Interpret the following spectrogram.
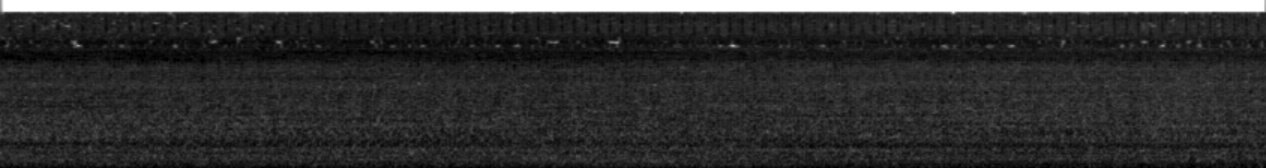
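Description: Volvo FH truck's inline-six diesel engine idling steadily, with an even low drone.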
